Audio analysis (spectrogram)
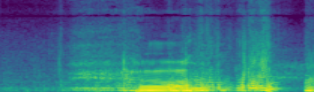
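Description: Bees buzz close to the microphone among blooming crop plants, a loud brief droning hum with pitch shifting as one passes by.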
